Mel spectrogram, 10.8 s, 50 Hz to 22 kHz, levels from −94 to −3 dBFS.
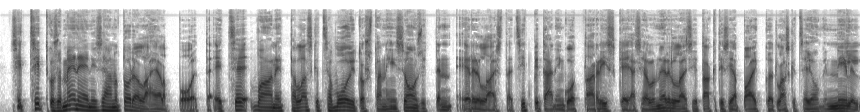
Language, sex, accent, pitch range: Finnish, male, native, 85-120 Hz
